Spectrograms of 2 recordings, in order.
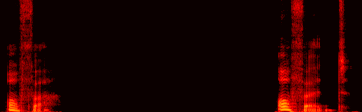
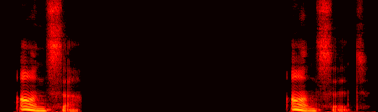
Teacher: in British English the r at the end is not pronounced so the last sound is an a offer offered another example with r at the end answer answered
